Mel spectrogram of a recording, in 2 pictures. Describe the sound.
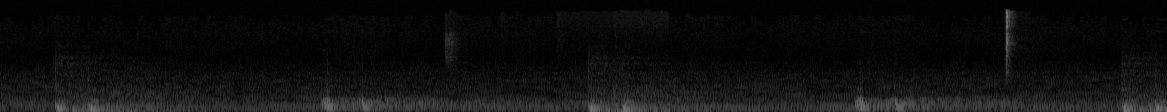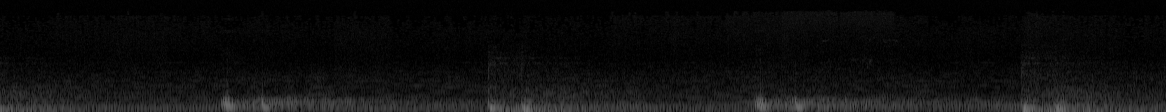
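A rabbit's heartbeat picked up by a sensor on its shaved chest: faint, low, muffled double thumps repeating slowly and regularly about every two seconds over a soft steady hum, with no voices.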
